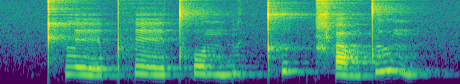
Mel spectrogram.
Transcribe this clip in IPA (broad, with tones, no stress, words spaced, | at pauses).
kʰleː˩˦pʰeː˨˩ tʰo˧nbe˦˥k̚tʰu˥˩k̚ t͡ɕʰa˨˩mtɯː˥˩m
